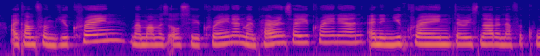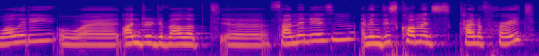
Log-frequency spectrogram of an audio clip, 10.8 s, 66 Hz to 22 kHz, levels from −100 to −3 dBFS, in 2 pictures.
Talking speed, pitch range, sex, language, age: 180 wpm, 205-240 Hz, female, English, 20-39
